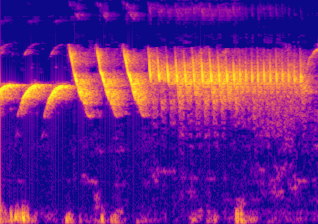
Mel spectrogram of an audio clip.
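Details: Canary lure song for a mute canary: two rising whistles, three sweeping downslurs, then an even rapid trill of about eight notes per second, with soft thuds below.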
